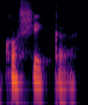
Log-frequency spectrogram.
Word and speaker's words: Koshika: 29A of my life, I have been pronouncing my name wrong. Oh. So my name is not Koshika, it's Koshika. Koshika. Yeah. So it's not Kosh, it's Kosh.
